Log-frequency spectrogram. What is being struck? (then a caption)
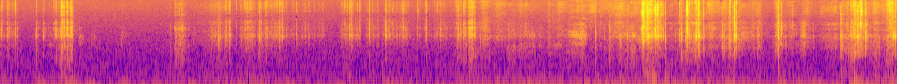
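Cardboard matchbox. Long nails scratch the label and striker side of a small closed cardboard matchbox held in the hands, and tap on the box. The clip is a quiet series of quick, irregular dry scratches and bright, crisp ticks over a faint low rumble. Sharper, louder taps stand out toward the end.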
